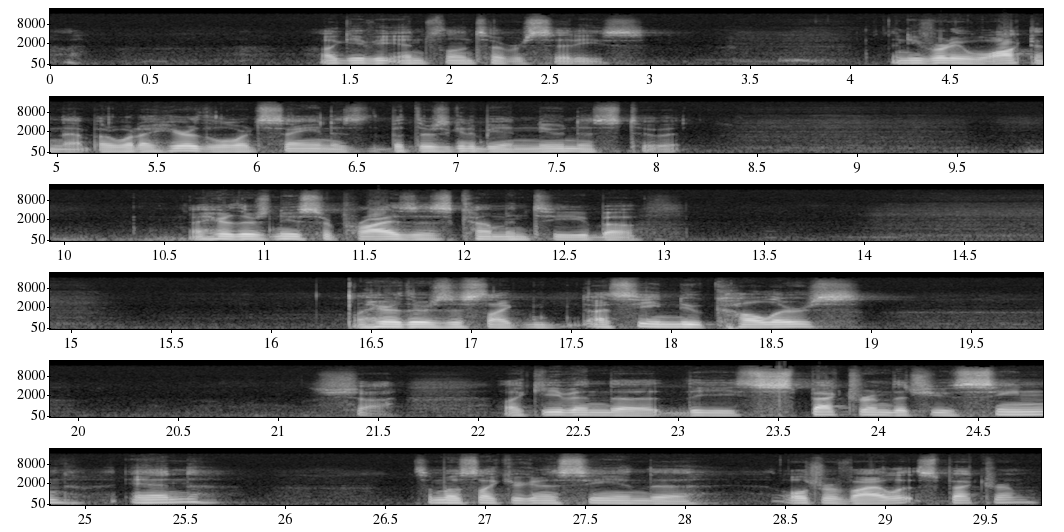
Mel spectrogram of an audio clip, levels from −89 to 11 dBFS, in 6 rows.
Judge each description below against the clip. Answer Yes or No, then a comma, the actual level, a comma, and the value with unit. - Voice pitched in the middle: No, low, 115 Hz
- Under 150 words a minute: Yes, slow, 135 wpm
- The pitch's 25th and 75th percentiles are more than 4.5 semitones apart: No, average, 3.3 semitones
